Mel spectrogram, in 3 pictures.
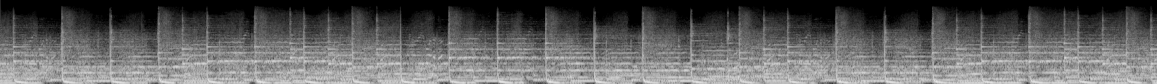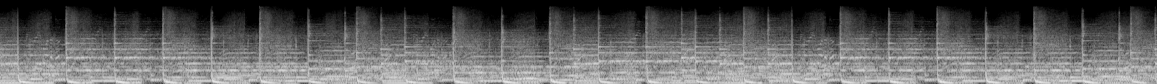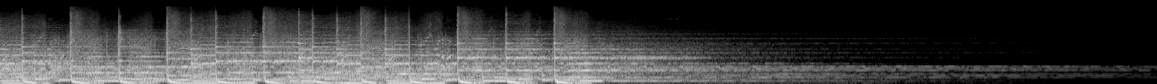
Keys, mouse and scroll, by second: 0.5 click, 2.4 click, 3.5 click, 6.0-6.4 scroll up 4, 6.2 middle click, 6.6-7.0 scroll down 1, 7.0 scroll up 1, 7.1 middle click, 9.7 scroll up 3, 9.9 middle click, 10.2-10.9 scroll down 5, 10.7 middle click, 10.9-11.7 scroll up 8, 11.6 middle click, 14.0 click, 15.1 click, 16.3-16.7 scroll down 7, 16.8 middle click, 17.7-18.1 scroll up 2, 18.1 middle click, 18.2-18.8 scroll down 4, 18.8 middle click, 20.4 click, 22.9-23.6 scroll up 3, 23.1 middle click, 24.1-24.4 scroll down 1, 24.4 middle click, 25.8 right click, 27.3 scroll down 2, 27.6 middle click, 28.1 scroll up 4, 28.3 middle click, 29.1-29.4 scroll down 4, 29.4 middle click, 30.3 middle click, 30.8 w, 32.7 click, 34.1 click.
